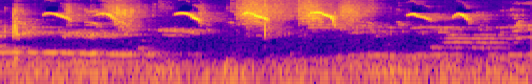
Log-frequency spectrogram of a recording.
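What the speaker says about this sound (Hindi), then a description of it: "ये प्यारी हमारी मुर्गी है अपने दो प्यारे प्यारे चूज़ों के साथ" A hen with her two small chicks, feeding together; repeated high, thin peeping chirps come in short bursts, fairly close, over a steady low background noise.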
